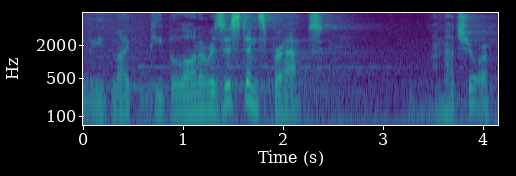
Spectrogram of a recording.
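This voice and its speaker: A man's voice: medium pitch, lively intonation, unhurried, big-room sound, close to an everyday voice. Earnest young hero, played by a man, music behind. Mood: earnest, thoughtful. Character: earnest, loyal young male hero and comrade. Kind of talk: video game dialogue acting.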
